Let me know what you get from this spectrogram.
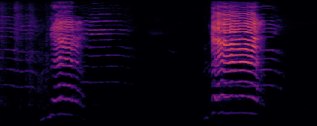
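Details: Goat bleating twice: two loud, wavering, harmonic-rich bleats about two seconds apart, each lasting close to a second, with quiet gap between and faint softer noises at the start.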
